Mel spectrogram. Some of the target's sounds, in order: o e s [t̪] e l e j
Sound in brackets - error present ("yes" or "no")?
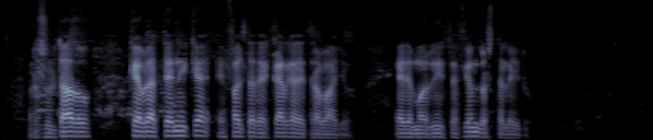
no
